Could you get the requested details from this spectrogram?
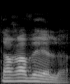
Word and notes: taravela: provençal; taravello

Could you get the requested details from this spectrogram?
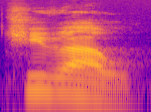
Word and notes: chivau: provençal

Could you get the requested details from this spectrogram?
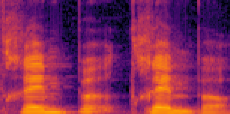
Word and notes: trempe, trempa: trempe, trempo

